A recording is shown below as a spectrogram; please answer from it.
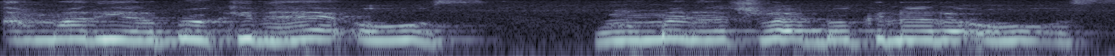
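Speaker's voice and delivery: high, fast, panicked, alarmed cry.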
